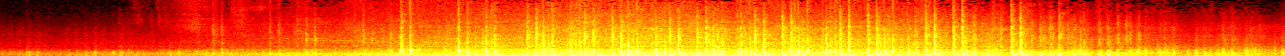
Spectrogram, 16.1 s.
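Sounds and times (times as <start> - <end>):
diesel train passing: 0.0 - 16.0
wheels clicking over rail joints: 5.0 - 16.0.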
